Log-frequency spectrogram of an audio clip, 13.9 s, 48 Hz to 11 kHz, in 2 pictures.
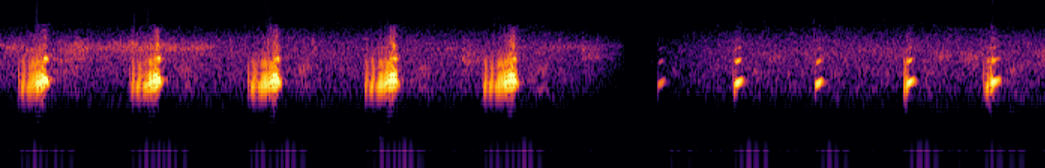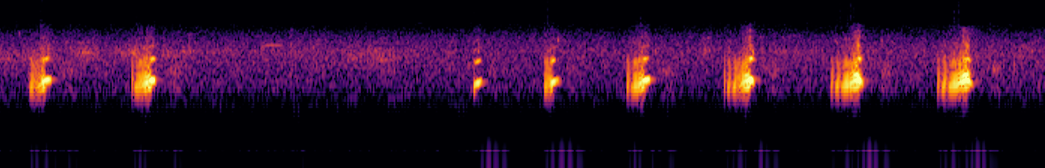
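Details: Toad calling at night: a series of short, gurgling croaks repeated about once every 0.7 seconds, with a brief pause after four seconds before the run of calls resumes, against a quiet background.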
